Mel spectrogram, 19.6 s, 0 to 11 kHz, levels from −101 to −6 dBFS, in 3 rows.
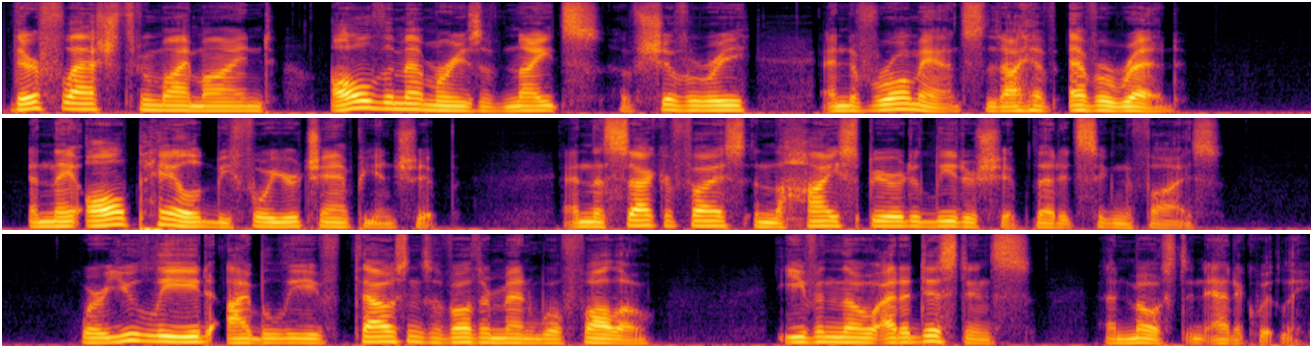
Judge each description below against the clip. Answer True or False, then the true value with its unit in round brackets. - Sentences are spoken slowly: False (175 wpm)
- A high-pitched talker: False (130 Hz)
